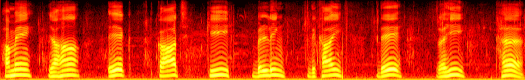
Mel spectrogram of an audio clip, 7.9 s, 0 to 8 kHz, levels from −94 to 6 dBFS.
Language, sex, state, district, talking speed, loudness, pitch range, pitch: Hindi, male, Rajasthan, Jaipur, 75 wpm, -15 LUFS, 150-200 Hz, 180 Hz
